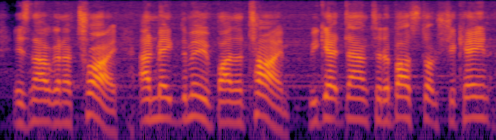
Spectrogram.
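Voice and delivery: usual speaking voice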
